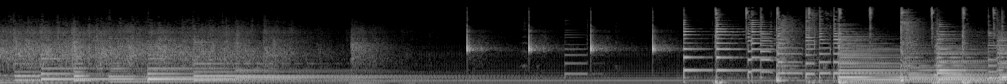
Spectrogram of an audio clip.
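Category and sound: crowd, loud applause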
